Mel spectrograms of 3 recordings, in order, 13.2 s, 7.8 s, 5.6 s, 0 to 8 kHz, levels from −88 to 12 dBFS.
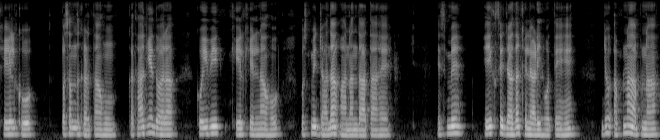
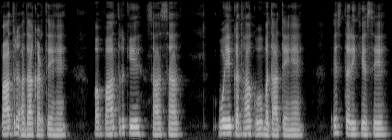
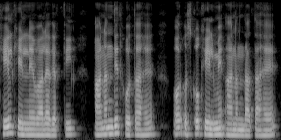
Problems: constant background noise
